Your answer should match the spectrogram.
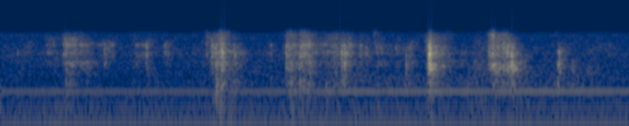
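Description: Paper being handled close to the microphone: a string of short crinkly rustles, the sharpest just before three seconds in.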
